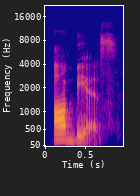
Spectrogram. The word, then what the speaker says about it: obvious: The last word is obvious. So we look at the letter before ious, it's a V. It's not one of our special letters, which means we pronounce it ious.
